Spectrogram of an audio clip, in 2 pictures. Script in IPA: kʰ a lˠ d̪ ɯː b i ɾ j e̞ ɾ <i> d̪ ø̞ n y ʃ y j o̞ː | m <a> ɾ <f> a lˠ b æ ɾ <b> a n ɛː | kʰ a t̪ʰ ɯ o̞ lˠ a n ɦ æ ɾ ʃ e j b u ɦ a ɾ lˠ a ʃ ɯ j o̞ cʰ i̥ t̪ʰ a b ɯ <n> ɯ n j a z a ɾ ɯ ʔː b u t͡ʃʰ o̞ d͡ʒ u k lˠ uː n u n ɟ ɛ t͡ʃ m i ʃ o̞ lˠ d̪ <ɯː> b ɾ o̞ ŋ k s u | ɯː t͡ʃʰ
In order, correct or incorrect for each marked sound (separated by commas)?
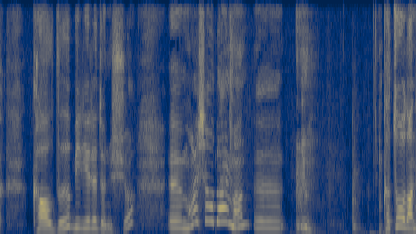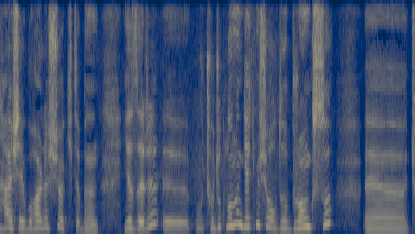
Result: incorrect, correct, incorrect, incorrect, correct, incorrect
